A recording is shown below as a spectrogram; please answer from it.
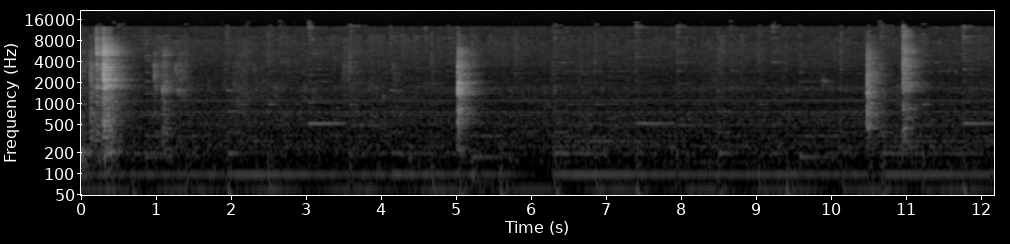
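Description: A few sharp clinks of a metal spoon against the stainless-steel cooking pot as the thick curry sauce is stirred, one about five seconds in and two close together near the end, over faint background music and a steady low hum.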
